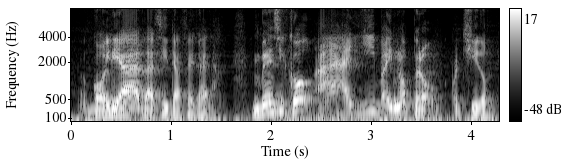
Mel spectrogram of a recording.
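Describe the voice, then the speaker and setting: A man playing a sad, cheeky Korean soccer fan who jokes loudly in crude slang and flirts. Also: a little high, sing-song, moderate pace. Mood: joking. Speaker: comedy guest character. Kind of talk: comedy sketch on a live show.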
